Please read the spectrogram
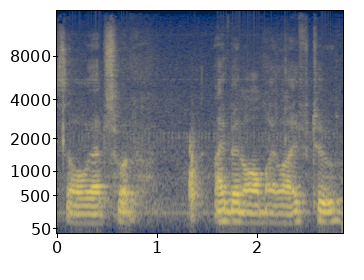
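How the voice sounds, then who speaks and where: A man talks in a monotone, flat intonation with a Midwestern US accent. Room echo is audible. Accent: rural Midwestern American. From US Midwest (eastern Iowa, rural). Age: 70s. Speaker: farmer. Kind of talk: oral history interview. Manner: halting, with frequent fillers.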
